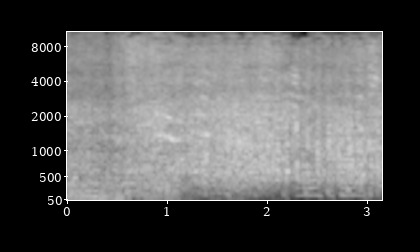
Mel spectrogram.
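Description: A train rolls past on railroad tracks, a steady broad rumble with faint rhythmic clatter of wheels, heard from nearby throughout without pause.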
